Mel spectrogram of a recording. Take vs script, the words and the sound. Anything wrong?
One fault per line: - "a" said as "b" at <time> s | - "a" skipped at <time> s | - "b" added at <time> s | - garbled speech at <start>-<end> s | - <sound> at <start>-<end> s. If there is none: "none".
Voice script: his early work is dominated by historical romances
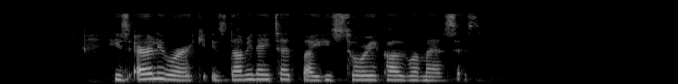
none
